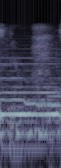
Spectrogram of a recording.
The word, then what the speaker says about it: Nu: just a mess it up like they call pronounce it both like mu it's mu it's mu it's new it's new so they do not get the difference so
